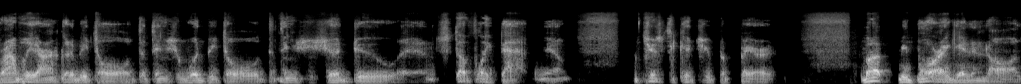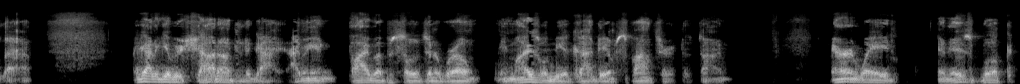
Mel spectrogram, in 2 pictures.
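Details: Adult male laryngectomee after throat cancer, total laryngectomy with vocal cords removed; alaryngeal speech after total laryngectomy.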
